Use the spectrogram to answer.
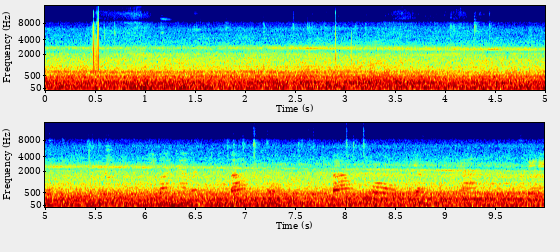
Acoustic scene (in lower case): subway train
